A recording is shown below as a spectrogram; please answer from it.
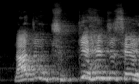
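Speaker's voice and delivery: high, loud acted begging; desperate plea. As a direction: beg God out loud in Job's place. Acting out Job's plea to God.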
